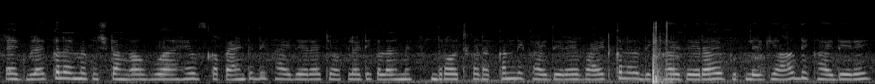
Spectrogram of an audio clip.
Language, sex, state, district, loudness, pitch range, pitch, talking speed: Hindi, female, Bihar, Saharsa, -30 LUFS, 235-250 Hz, 240 Hz, 255 wpm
